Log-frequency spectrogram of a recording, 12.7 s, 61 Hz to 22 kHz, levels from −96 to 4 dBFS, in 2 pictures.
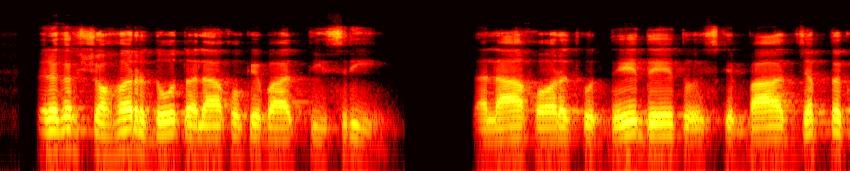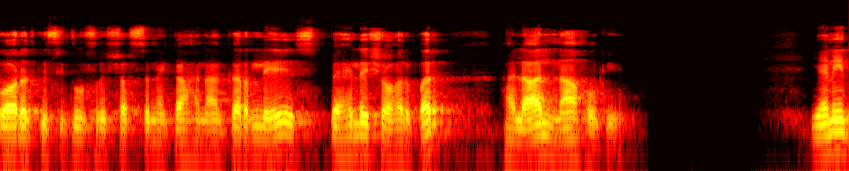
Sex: male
